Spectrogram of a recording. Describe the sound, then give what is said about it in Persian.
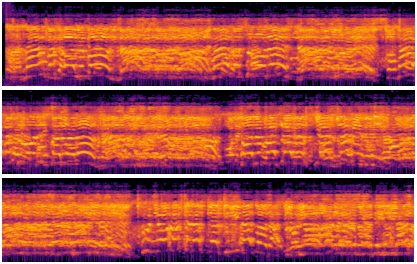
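A loud crowd of Afghan women in Islamabad, Pakistan, chanting protest slogans against one year of Taliban rule and the violation of women's and girls' rights, many high voices shouting together in continuous overlapping waves with rhythmic rises and surges of yelling throughout. “صدای اعتراض زنان افغان است که در اسلام آباد پایتخت پاکستان بلند کردند.”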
